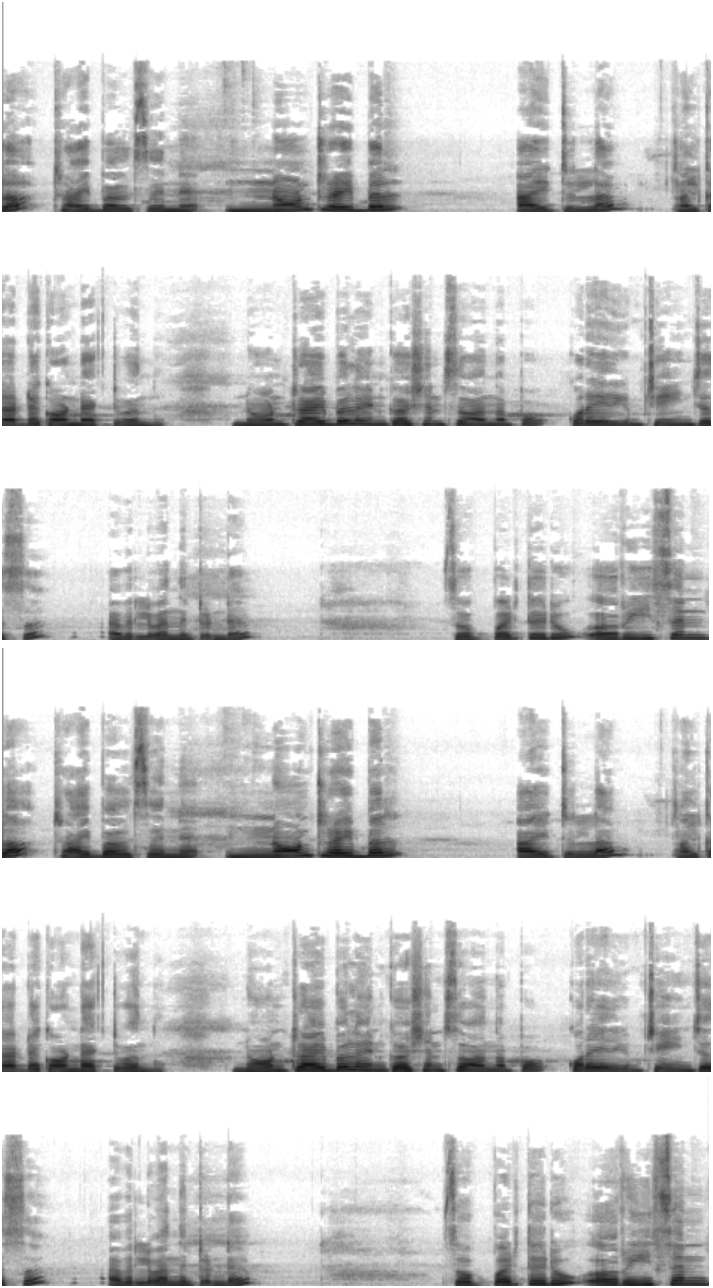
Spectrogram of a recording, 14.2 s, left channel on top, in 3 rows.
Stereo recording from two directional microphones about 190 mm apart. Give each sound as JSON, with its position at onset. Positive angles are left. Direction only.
{"t": 0.0, "sound": "speech", "side_deg": 20}
{"t": 11.6, "sound": "a sound", "side_deg": 10}
{"t": 12.4, "sound": "speech", "side_deg": 10}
